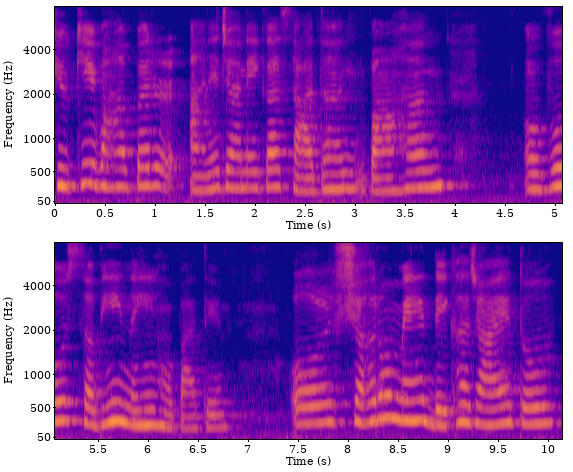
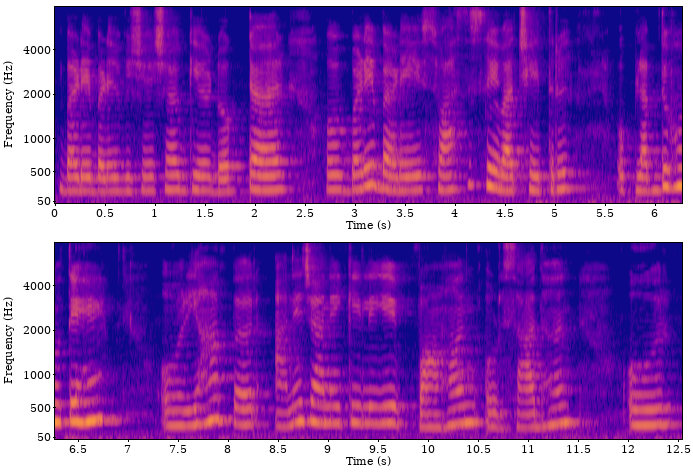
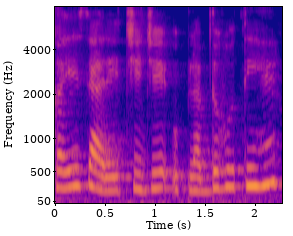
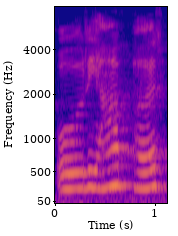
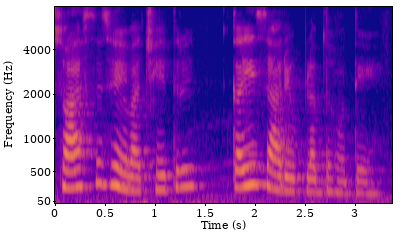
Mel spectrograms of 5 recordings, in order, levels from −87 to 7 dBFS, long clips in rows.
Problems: constant background noise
